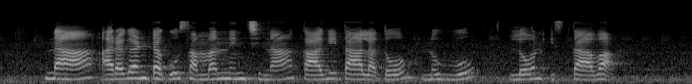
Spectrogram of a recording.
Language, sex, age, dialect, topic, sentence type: Telugu, female, 25-30, Telangana, banking, question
